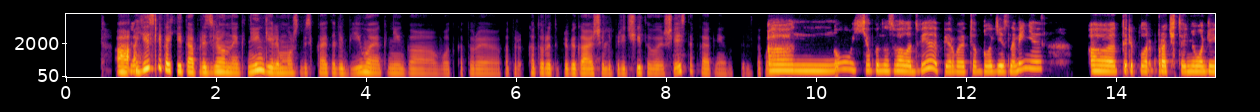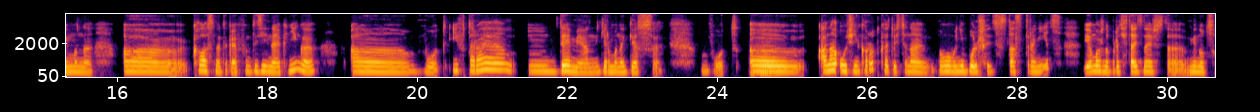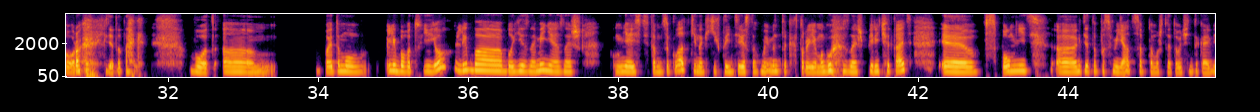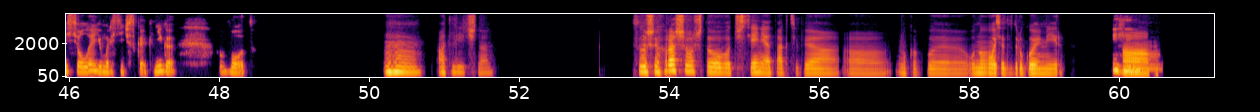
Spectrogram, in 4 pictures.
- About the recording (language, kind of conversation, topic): Russian, podcast, Что в обычном дне приносит тебе маленькую радость?
- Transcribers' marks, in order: chuckle; tapping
